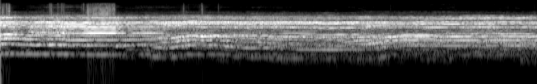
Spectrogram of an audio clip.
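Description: A man's voice singing a naat through a handheld microphone: a long held note ends about a second in, then ornamented phrases that bend up and down in pitch.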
